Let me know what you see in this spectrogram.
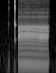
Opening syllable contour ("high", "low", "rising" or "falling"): low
